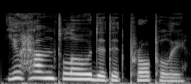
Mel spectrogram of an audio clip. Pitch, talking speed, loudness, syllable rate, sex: 225 Hz, 155 wpm, -14 LUFS, 5.0 syllables/s, female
